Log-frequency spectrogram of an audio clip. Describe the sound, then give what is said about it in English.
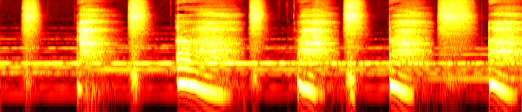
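Deep, steady breathing with slow, rhythmic inhales and exhales, some exhales ending in a low voiced sigh, over a soft, sustained musical drone. “Breathing. Keep circulating that breath.”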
